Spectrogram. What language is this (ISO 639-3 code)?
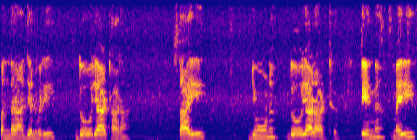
pan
